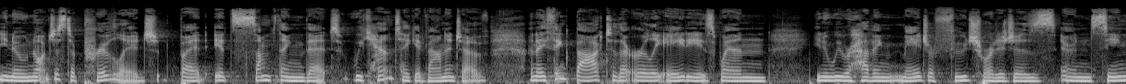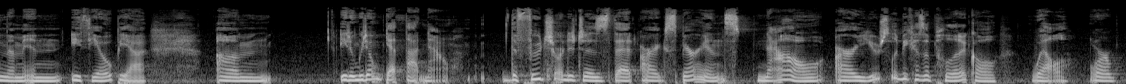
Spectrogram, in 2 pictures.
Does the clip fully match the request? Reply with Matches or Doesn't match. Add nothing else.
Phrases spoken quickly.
Doesn't match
